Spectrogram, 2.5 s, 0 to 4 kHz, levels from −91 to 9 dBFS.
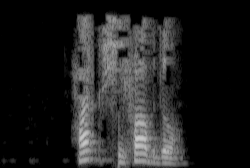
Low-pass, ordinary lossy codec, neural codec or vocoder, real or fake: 3.6 kHz; MP3, 16 kbps; none; real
